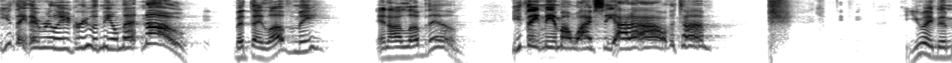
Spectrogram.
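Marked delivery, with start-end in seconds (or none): 0.0-7.1 shouting from the pulpit; fiery preaching. Real, not acted. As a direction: drive it home to the congregation. Preaching at full force.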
